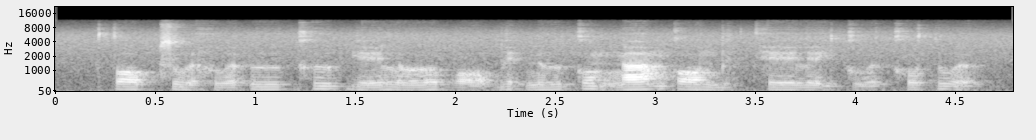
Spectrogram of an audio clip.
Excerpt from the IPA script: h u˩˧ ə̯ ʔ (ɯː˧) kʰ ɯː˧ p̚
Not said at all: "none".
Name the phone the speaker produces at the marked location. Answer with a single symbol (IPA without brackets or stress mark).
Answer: ɯː˧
